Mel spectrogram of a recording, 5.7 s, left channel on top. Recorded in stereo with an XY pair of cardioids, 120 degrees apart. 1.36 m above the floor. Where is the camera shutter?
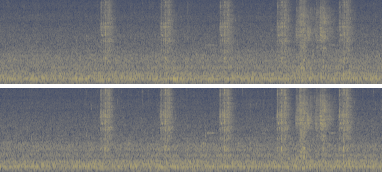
50° right, 7 m.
